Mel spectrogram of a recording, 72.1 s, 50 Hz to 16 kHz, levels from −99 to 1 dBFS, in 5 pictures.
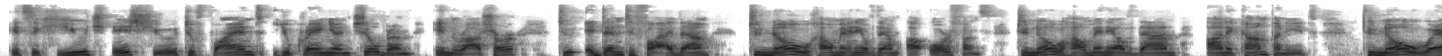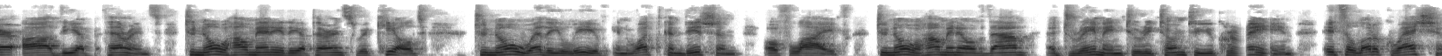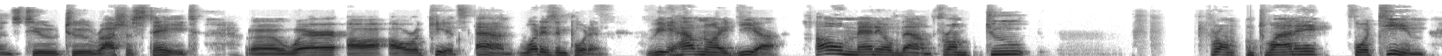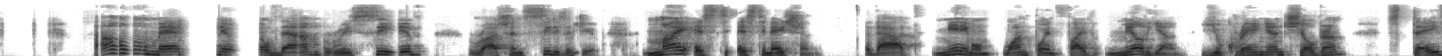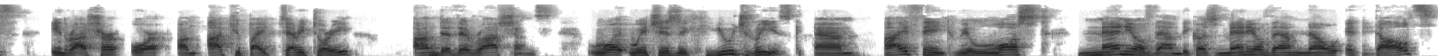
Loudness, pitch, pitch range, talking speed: -17 LUFS, 145 Hz, 125-160 Hz, 120 wpm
